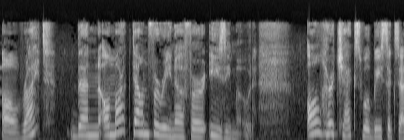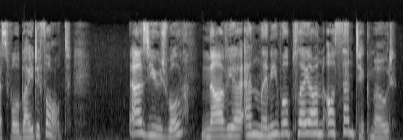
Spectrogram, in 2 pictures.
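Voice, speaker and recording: An actress playing a composed, cool-headed game master who narrates fantasy in a measured way for a video game. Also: female voice, a little high, lively intonation. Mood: matter-of-fact. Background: music.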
